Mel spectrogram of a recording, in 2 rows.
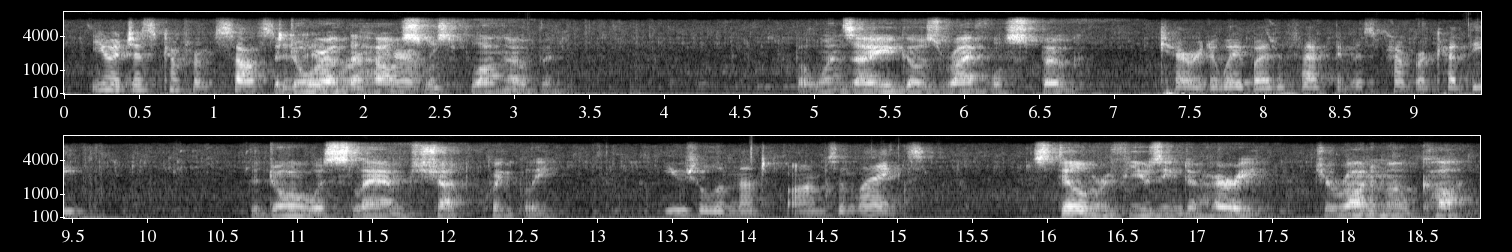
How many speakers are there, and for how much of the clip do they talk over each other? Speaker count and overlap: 2, about 7%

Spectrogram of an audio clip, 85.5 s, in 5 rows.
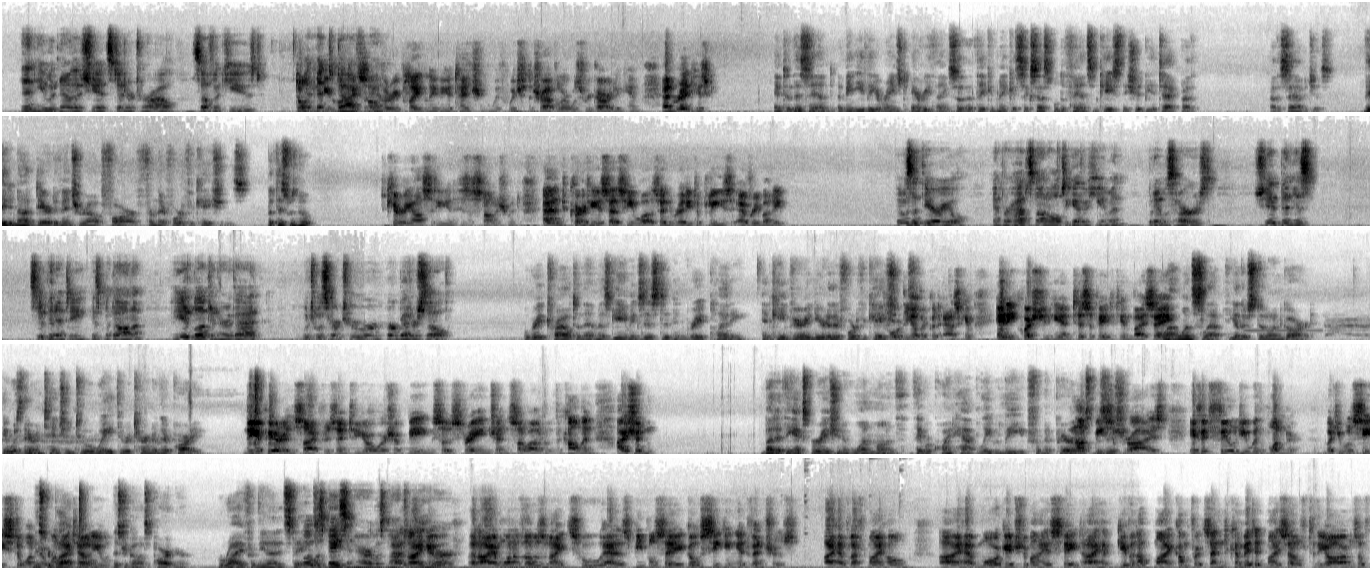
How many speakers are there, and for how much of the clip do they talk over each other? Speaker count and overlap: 3, about 6%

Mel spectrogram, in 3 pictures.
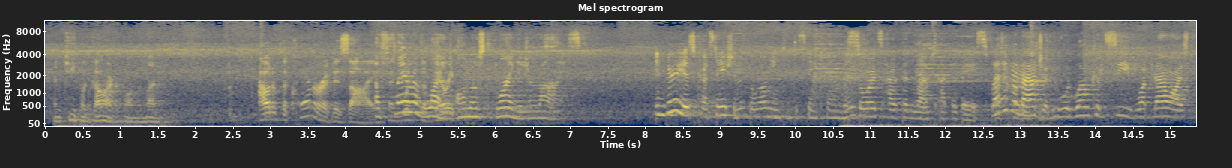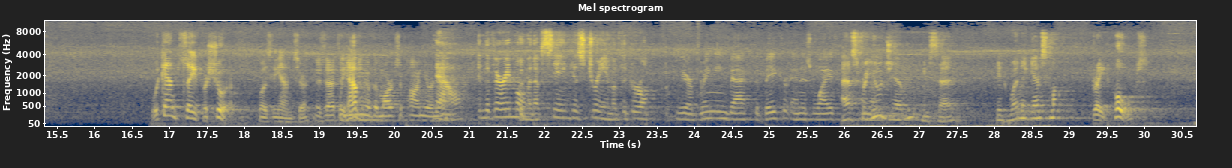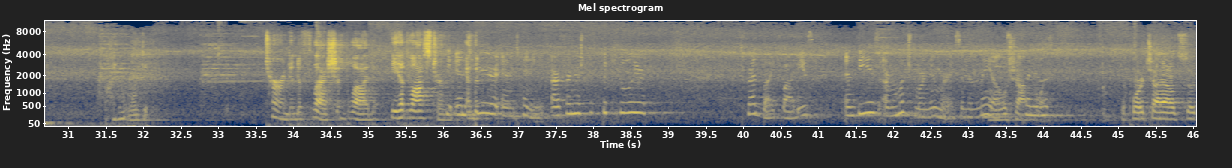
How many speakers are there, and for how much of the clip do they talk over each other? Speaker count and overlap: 10, about 14%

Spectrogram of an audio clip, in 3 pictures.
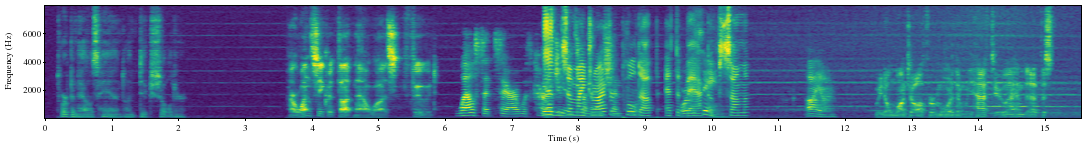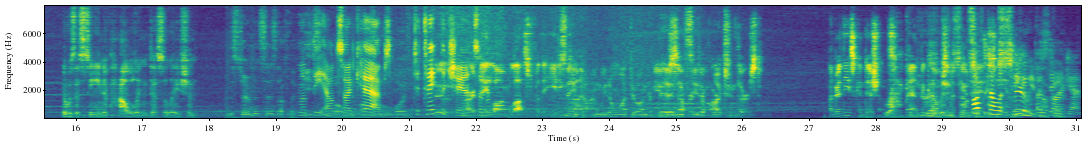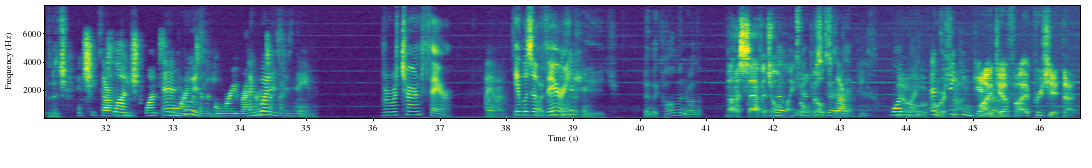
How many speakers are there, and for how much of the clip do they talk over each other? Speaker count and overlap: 9, about 41%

